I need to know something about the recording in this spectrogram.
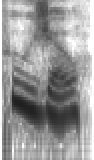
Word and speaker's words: Peugeot: I looked up how to pronounce it and it said Peugeot Okay.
